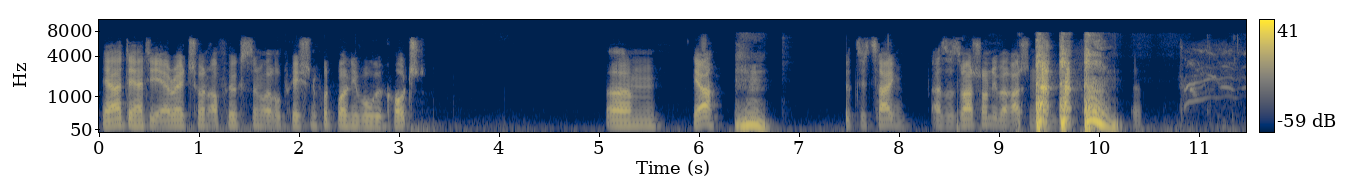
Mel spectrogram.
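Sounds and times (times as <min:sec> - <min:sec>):
speech: 0:00.0 - 0:03.4, 0:05.1 - 0:06.8, 0:07.5 - 0:10.5
loud throat-clearing cough: 0:06.4 - 0:06.7, 0:09.3 - 0:10.3.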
